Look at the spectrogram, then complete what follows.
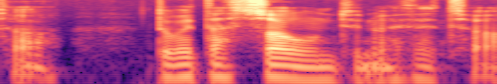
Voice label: "sownd", Welsh

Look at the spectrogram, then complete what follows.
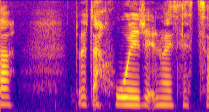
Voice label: "hwyr", Welsh

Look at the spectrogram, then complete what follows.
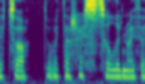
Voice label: "rhestl", Welsh

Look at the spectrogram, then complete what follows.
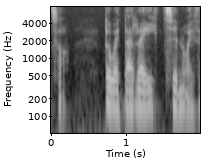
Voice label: "reit", Welsh

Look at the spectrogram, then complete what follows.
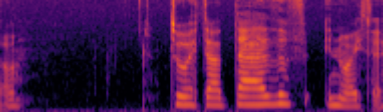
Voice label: "deddf", Welsh

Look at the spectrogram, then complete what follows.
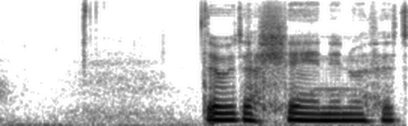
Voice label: "lleen", Welsh

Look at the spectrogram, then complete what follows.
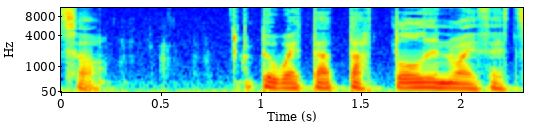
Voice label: "dadl", Welsh

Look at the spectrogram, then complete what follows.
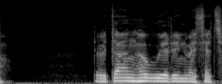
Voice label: "anghywir", Welsh

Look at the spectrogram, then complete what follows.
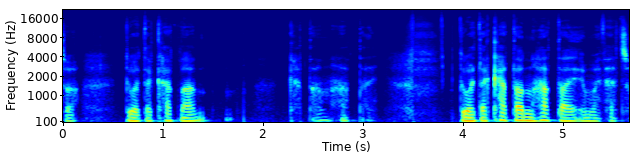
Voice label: "cadarnhadau", Welsh

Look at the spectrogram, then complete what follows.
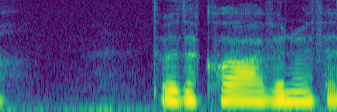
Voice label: "claf", Welsh

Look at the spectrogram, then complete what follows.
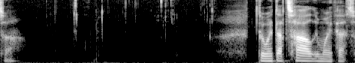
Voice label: "taal", Welsh

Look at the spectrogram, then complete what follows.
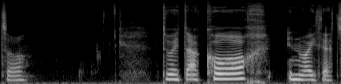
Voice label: "coch", Welsh

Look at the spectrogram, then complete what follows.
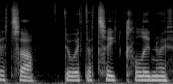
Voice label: "teitl", Welsh

